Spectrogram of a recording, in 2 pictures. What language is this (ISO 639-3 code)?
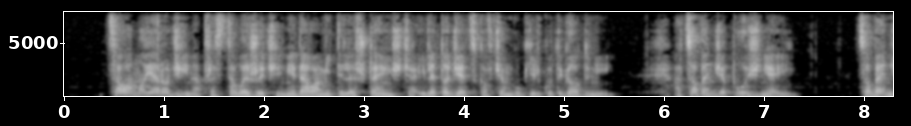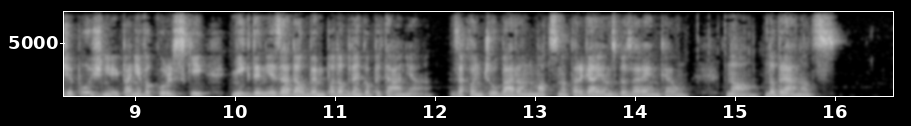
pol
